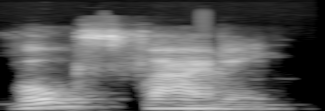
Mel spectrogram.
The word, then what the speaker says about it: Volkswagen: Normalmente o W tem som de V. Aí vocês vão lembrar do V, do W, do Volkswagen, né? Se pronuncia Volkswagen, né?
